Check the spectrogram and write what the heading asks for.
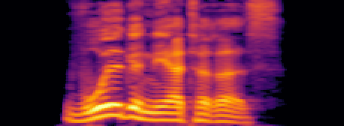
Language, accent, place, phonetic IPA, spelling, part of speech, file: German, Germany, Berlin, [ˈvoːlɡəˌnɛːɐ̯təʁəs], wohlgenährteres, adjective, De-wohlgenährteres.ogg
- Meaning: strong/mixed nominative/accusative neuter singular comparative degree of wohlgenährt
